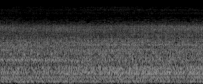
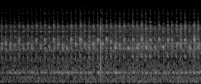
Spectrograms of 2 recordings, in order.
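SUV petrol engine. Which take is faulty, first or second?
second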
